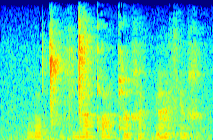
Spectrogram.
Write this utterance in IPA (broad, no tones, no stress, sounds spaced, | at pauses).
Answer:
lˠ o ǀʰ o̤ χ ŋ͡ǀ ʌ qʼ ɔ qʼ ɐ̃ χ a ɡ ɠ ã s ẽ χ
